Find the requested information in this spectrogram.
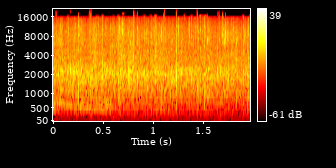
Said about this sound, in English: You ought to give him a hand clap and a shout of praise.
